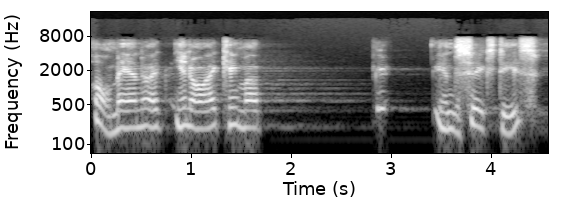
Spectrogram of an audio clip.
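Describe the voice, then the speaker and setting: A man in his seventies, a musician guest born in Argentina and raised across South America, telling stories in a relaxed, rambling way with many fillers. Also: high voice, slow pace, lo-fi sound. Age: 70s. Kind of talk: casual conversational interview.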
